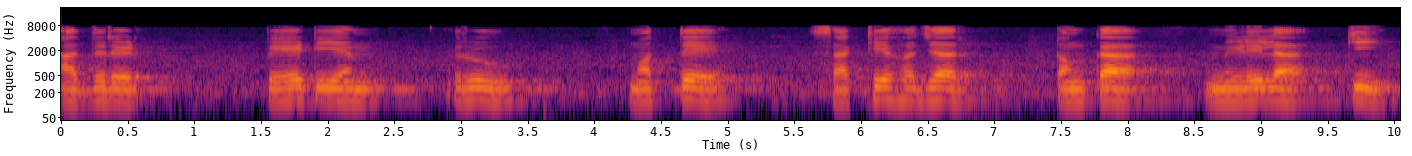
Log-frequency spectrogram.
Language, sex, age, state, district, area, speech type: Odia, male, 18-30, Odisha, Jajpur, rural, read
